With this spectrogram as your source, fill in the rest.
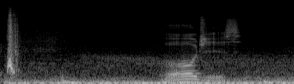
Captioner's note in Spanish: La escena retumba dramáticamente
